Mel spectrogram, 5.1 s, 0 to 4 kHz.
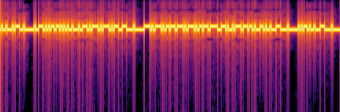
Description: RTTY, about 45.45 baud. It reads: +ASR-33+. THE U.S.
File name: fsk170 / teletype-corp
